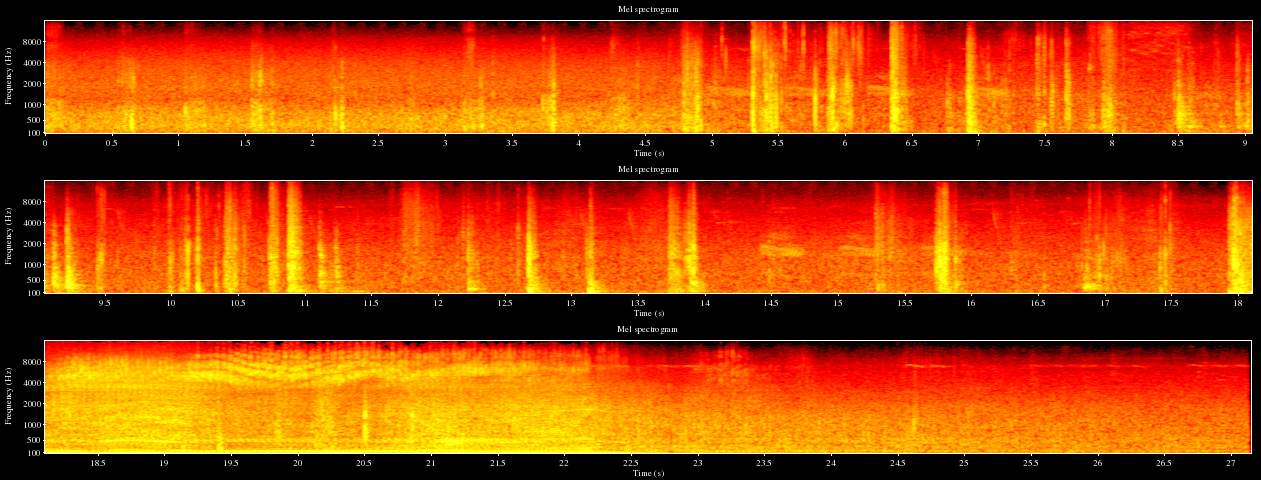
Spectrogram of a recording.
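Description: Irregular sharp clicks and knocks, then about eighteen seconds in a car engine suddenly starts and revs loudly, its pitch rising and falling, for about four seconds before it drops back to a lower, steady running sound.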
